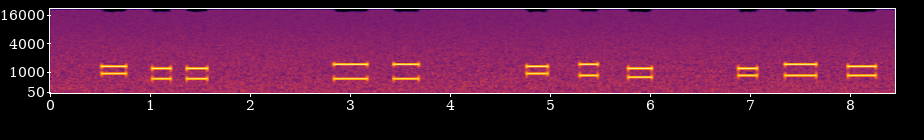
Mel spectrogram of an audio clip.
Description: DTMF, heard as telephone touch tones, dialled by hand, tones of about 270 ms. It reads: 011 33 094 798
